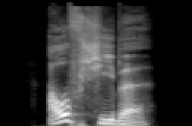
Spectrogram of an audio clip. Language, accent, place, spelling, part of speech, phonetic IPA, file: German, Germany, Berlin, aufschiebe, verb, [ˈaʊ̯fˌʃiːbə], De-aufschiebe.ogg
- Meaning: inflection of aufschieben: 1. first-person singular dependent present 2. first/third-person singular dependent subjunctive I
